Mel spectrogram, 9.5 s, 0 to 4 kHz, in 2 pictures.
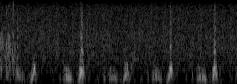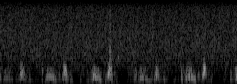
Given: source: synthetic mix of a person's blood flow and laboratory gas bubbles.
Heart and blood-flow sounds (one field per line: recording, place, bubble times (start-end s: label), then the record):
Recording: Doppler ultrasound of blood flow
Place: precordium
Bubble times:
0.00-0.41 s: bubbles
From the record:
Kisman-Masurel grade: 221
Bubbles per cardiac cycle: several, 3 to 8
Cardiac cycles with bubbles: 10 to 50%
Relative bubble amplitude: barely perceptible (0.100 to 0.250)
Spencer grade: 2 (many but less than half of the cardiac periods contain bubble signals, singularly or in groups)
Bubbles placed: only in the low amplitude regions of the cardiac cycle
